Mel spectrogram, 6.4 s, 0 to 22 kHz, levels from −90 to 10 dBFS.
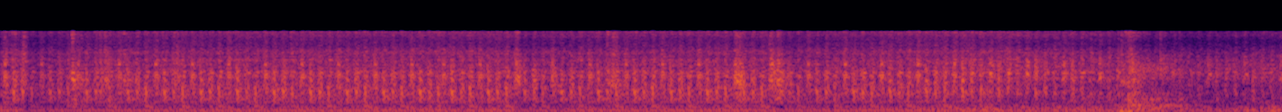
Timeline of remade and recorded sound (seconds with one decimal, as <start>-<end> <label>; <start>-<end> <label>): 0.0-6.4 recorded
